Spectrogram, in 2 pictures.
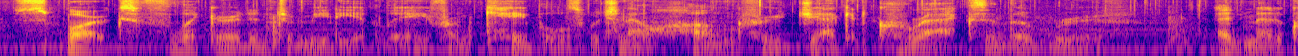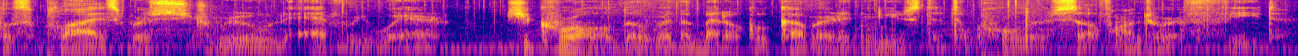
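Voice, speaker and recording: A man's voice: extremely low pitch, gravelly, very noisy. A man narrating a scripted audio drama in a dramatic storytelling style. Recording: music bed under the voice.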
